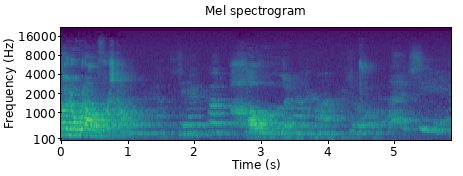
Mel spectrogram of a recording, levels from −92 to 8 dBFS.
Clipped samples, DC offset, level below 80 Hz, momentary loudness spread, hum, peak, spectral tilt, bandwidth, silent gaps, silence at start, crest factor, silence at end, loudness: under 0.1%; under 0.1%; -76 dBFS; 22 LU; none; -8 dBFS; -4 dB/octave; 18.5 kHz; none; 0 s; 20 dB; 0 s; -26 LUFS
